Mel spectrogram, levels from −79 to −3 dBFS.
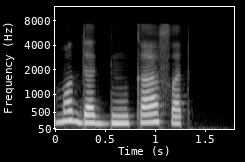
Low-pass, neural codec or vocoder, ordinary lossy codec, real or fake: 7.2 kHz; codec, 16 kHz, about 1 kbps, DyCAST, with the encoder's durations; AAC, 48 kbps; fake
